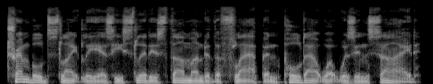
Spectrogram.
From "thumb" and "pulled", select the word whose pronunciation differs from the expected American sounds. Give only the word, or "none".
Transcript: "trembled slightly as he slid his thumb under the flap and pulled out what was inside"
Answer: none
